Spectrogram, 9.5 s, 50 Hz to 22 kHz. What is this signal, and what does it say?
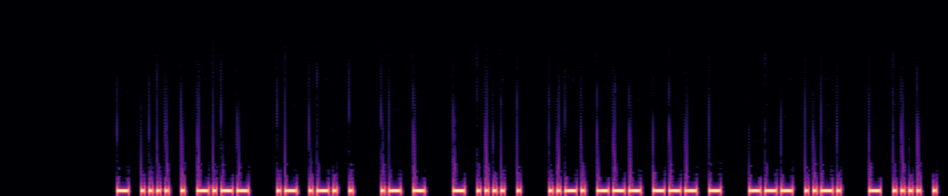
Morse code, heard as a keyed tone, about 28 wpm, 700 Hz. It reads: THEY ARE AT THE FOOT OF THE
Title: Sentences from Top 1000 Words - Review Part 4 - 30wpm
